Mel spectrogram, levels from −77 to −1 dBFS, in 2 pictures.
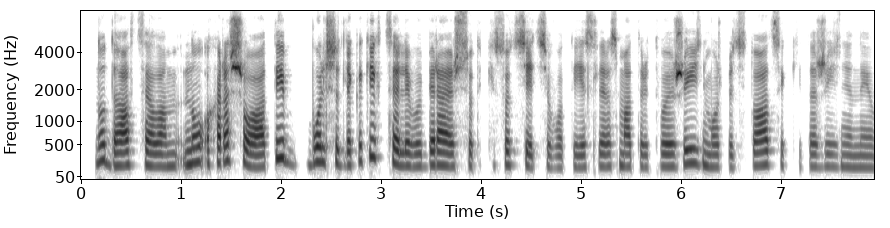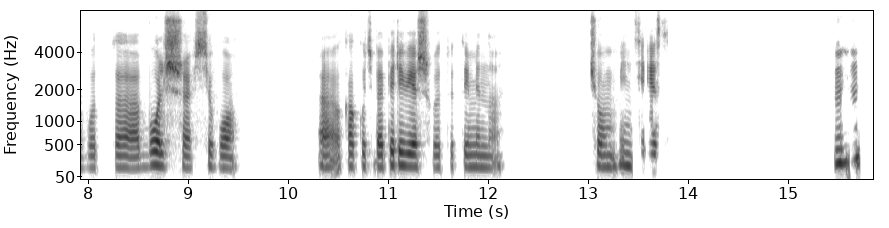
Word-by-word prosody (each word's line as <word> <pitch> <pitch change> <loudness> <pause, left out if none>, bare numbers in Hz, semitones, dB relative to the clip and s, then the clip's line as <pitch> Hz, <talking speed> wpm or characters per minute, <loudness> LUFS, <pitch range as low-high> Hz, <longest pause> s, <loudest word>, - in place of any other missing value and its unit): Ну 250 +2 0
да, 185 -3 +4
в 195 - -11
целом. 180 -2 -1
Ну, 220 +4 0
хорошо. 225 -4 +7
А 170 0 +5
ты 220 +2 +2
больше 220 +1 +1
для 195 -1 0
каких 295 +7 +1
целей 200 -10 +2
выбираешь 175 0 +2
всё-таки 180 +1 -6
соцсети? 190 -3 +2
Вот, 160 -1 -11
если 165 +1 -3
рассматривать 175 -1 -4
твою 175 0 -2
жизнь, 210 +1 +8
может 170 -1 -7
быть, 165 0 -6
ситуации 185 +3 0
какие-то 175 -1 -10
жизненные, 165 -2 -8
вот, 160 +1 -13 0.2
э, 160 -2 -3
больше 175 -1 +1
всего, 160 -1 -4 0.8
э, - - -5
как 175 0 -7
у - - -7
тебя 170 -1 -3
перевешивают 175 -3 -1
тут 170 - -20
именно? 165 0 -9 0.8
В - - -81
чём 170 -2 -6
интерес? 175 -2 -7 1.6
Мгм. 225 +7 -3
175 Hz, 150 wpm, -20 LUFS, 170-195 Hz, 1.6 s, жизнь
